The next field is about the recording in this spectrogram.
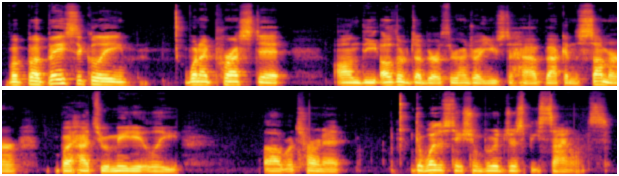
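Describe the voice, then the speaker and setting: Male collector, casual unscripted show-and-tell, medium pitch, halting delivery that trails off. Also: fairly even intonation. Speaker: collector presenting weather radios.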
